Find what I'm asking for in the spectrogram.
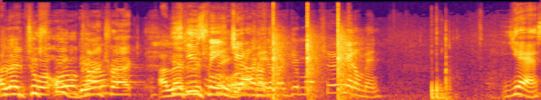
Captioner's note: banging gavel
